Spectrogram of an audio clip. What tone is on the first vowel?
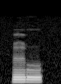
low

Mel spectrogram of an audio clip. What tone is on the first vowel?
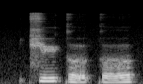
high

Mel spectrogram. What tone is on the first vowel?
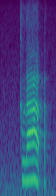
falling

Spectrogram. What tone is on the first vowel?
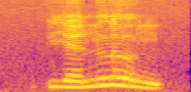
rising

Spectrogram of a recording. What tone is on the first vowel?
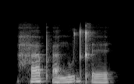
rising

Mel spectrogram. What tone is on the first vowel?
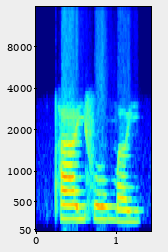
high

